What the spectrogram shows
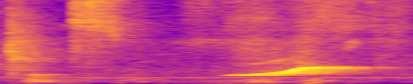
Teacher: an interesting thing about whoops or oops in English is that it must have a rise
